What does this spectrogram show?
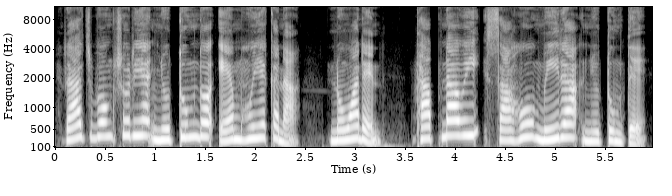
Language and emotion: Santali, neutral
